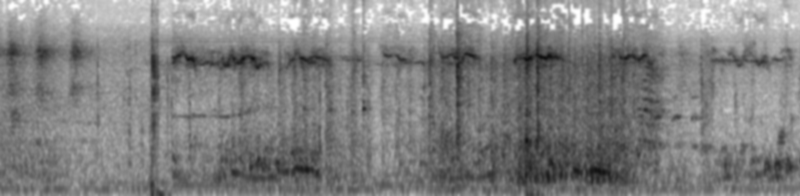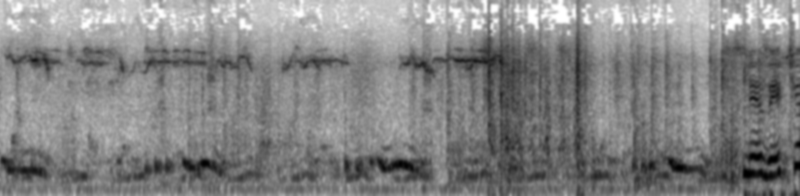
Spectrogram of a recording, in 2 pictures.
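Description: Domestic pigeons cooing in a loft, a run of low wavering calls one after another, with a thin high-pitched call over them.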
